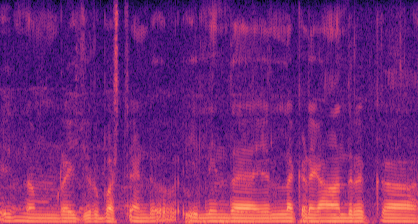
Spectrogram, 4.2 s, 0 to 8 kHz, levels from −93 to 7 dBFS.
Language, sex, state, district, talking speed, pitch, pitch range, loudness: Kannada, male, Karnataka, Raichur, 145 wpm, 115 Hz, 115-120 Hz, -17 LUFS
